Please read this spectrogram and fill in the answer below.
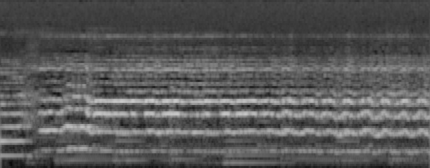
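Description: A woman singing one long held note with vibrato, reached by a short rise in pitch within the first second, over a soft instrumental accompaniment whose lower chords change underneath.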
